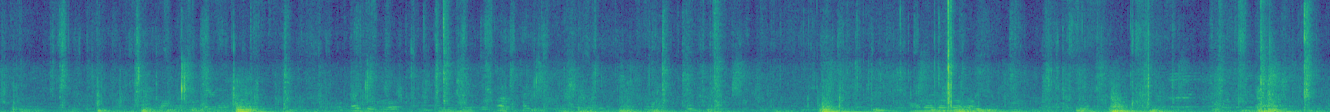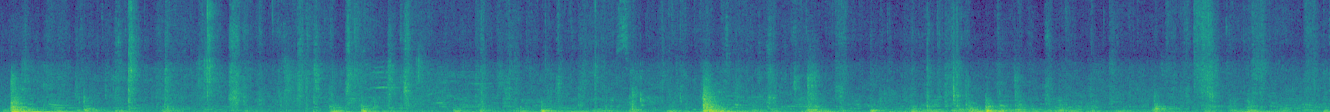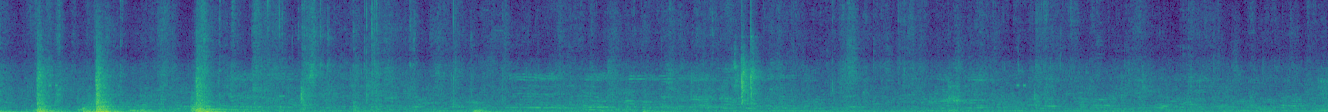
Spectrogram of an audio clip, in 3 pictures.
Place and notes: nikkō, tōshō-gu shrine, walkway
a second recording on the walkway to the shogun shrine on a a mild but humid, nearly raining summer morning, here walking up wooden steps thru one of the main gates
international city scapes and topographic field recordings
